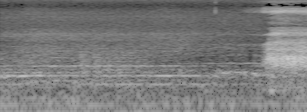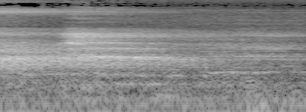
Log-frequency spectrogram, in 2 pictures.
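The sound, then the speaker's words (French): A deep inhaled breath taken during a guided breathing exercise: after a few seconds of quiet background, a soft airy rush of air rises and lasts about two seconds before tapering off, faint overall. “Voilà, inspirez bien pour pouvoir chasser.”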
